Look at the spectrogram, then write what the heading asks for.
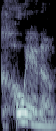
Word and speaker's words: choano: uh uh protists called choano or koano the h is silent uh coanoflagelets uh so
